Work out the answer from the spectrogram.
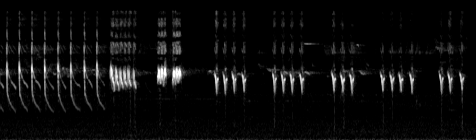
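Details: Mockingbird running through several repeated motifs: a rapid series of falling whistles, two harsh buzzy bursts, then clusters of short chirps in groups of three or four.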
